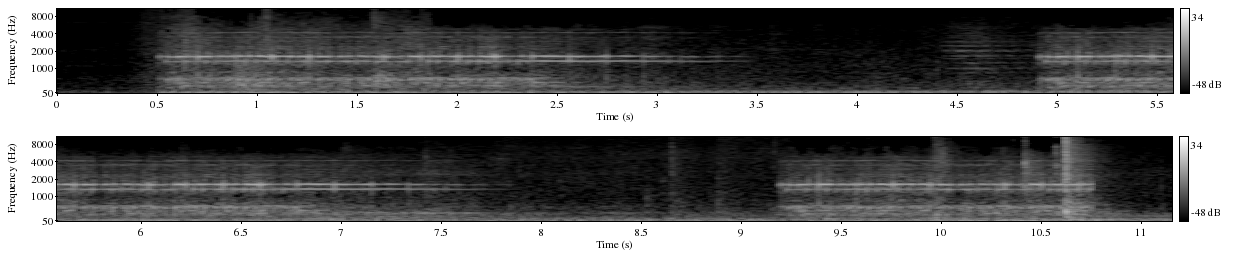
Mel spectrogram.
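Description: A telephone rings in three long bursts separated by pauses, each ring a steady electronic trill at moderate volume, with faint room noise underneath and no talking.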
